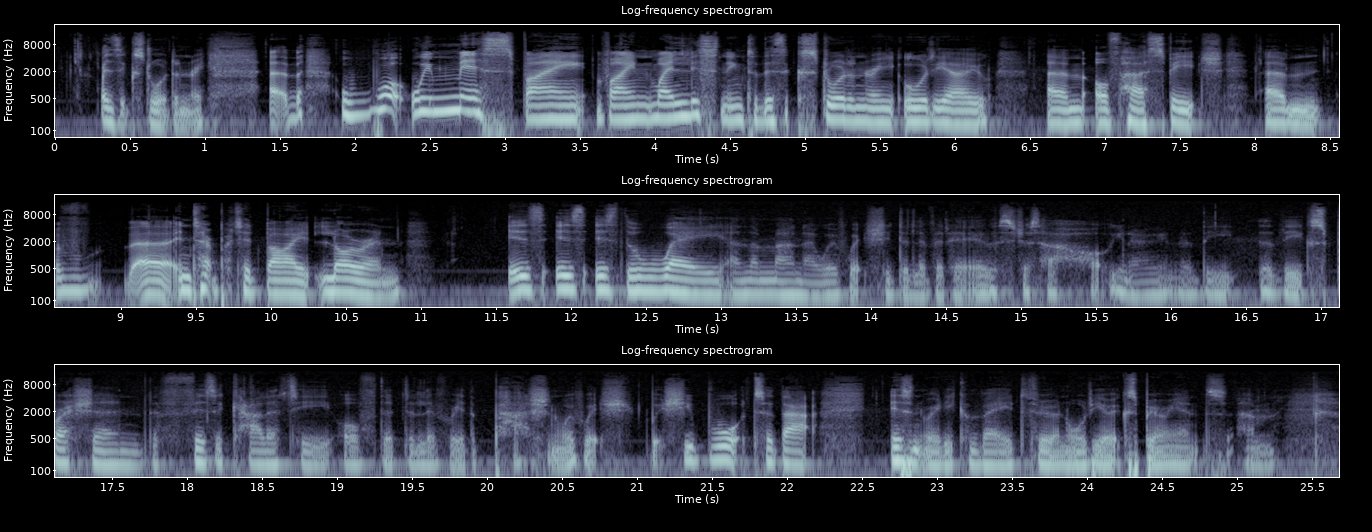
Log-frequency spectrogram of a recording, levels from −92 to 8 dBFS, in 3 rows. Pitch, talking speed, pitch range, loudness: 145 Hz, 165 wpm, 130-170 Hz, -23 LUFS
